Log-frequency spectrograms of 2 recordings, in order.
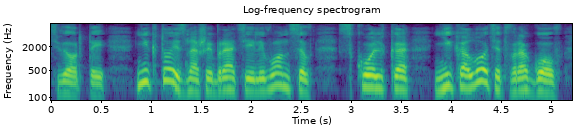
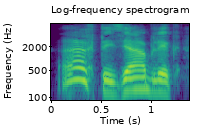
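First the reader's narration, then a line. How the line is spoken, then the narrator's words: Laughing remark. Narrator (Russian): заметил, смеясь Фриц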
